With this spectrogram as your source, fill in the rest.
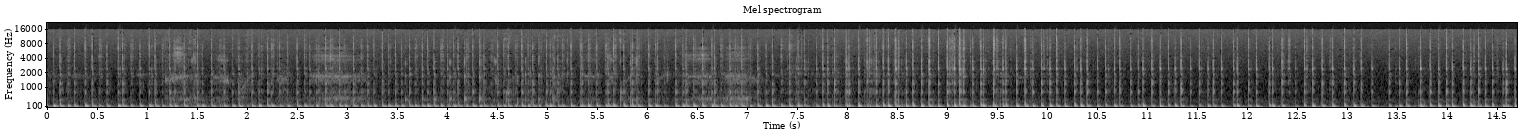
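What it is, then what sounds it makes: Wooden block or box tapped. Fingertips and nails rapidly tap and scratch the top of a small rectangular wooden block or box held close to the microphone. A dense, steady stream of short, deep, bass-heavy thumps with dry scratching runs throughout, each tap dying away almost instantly.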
